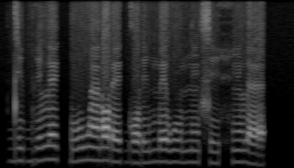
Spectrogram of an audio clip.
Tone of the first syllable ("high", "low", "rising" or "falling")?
low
